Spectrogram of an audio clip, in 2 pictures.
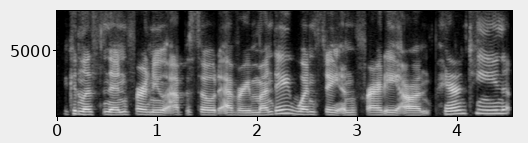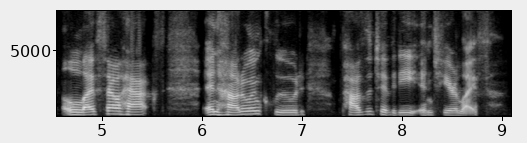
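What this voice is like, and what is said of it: Scratchy, rough voice. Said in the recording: “I know I sound kind of creepy. My voice is messed up because I have allergies ... you might have to turn me down a little bit. I might just sound like scratchy or whatever.”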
